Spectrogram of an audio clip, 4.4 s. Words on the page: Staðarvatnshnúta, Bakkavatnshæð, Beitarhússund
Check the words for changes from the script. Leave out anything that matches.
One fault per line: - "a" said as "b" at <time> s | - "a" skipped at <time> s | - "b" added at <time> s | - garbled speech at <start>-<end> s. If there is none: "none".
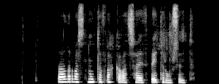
none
